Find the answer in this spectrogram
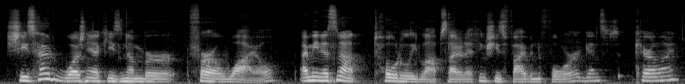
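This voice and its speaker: A man with a Great Lakes American accent talks in a medium-pitched voice. He co-hosts a podcast, offering casual, conversational sports commentary. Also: moderate pace, mellow. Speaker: podcast co-host.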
